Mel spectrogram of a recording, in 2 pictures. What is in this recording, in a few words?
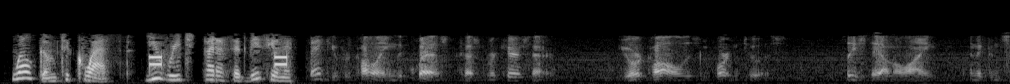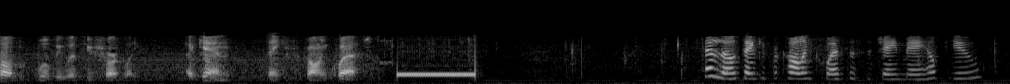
freecall, Prank Calls; Phone Losers of America Media Pack 2014; Miscellaneous Pranks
